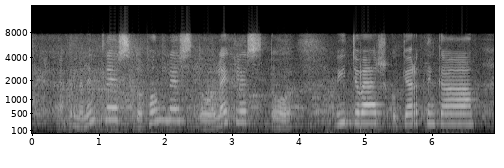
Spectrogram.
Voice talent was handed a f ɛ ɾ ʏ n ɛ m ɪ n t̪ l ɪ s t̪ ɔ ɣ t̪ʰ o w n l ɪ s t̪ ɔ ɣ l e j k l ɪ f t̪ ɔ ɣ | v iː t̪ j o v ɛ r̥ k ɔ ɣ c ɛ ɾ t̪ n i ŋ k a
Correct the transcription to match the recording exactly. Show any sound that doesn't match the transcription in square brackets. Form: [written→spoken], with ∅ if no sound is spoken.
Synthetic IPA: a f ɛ ɾ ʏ [n→m] ɛ m ɪ n t̪ l ɪ s t̪ ɔ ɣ t̪ʰ o w n l ɪ s t̪ ɔ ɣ l e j k l ɪ [f→s] t̪ ɔ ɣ | v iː t̪ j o v ɛ r̥ k ɔ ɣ c [ɛ→œ] ɾ t̪ n i ŋ k a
